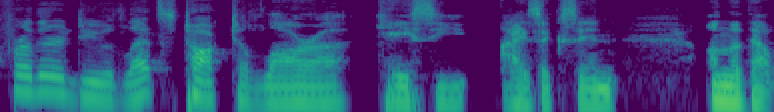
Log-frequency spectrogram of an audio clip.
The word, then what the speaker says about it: Lara: So without further ado, let's talk to Lara Casey Isaacson on the That Was Stupid podcast. Lara, thank you so much for joining the That Was Stupid podcast.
